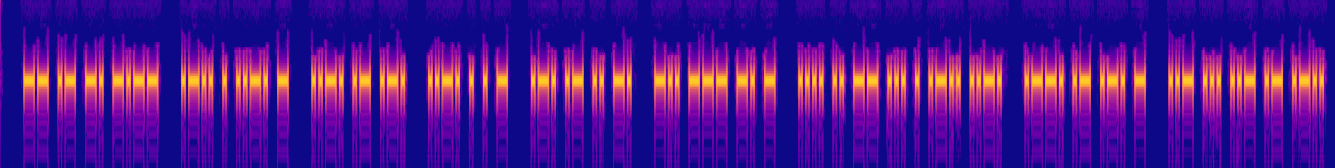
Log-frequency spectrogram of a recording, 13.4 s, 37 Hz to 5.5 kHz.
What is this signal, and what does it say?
Morse code, heard as a keyed tone, about 35 wpm, 500 Hz. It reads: MANY LEFT FAR FEET RAIN DONT HIMSELF PART USUAL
